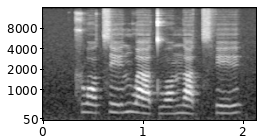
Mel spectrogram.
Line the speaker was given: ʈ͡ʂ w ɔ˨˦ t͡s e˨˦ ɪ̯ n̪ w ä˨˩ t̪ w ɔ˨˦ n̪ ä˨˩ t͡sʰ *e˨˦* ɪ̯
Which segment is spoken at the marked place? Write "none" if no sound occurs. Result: e˨˦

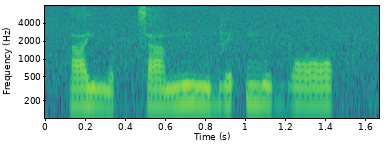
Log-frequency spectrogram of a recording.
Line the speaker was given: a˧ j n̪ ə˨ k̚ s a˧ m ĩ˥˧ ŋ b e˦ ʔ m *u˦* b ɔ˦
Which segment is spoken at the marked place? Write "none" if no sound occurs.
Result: u˦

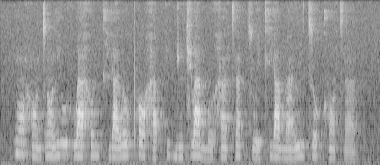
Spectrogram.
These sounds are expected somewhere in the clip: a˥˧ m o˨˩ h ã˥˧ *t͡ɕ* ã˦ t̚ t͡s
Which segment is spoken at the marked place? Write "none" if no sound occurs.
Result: t͡s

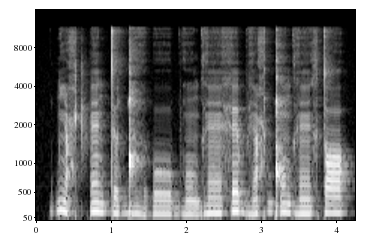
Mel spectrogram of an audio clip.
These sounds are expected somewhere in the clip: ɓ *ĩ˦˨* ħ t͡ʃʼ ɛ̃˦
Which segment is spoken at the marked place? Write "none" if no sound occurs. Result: ĩ˦˨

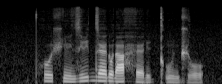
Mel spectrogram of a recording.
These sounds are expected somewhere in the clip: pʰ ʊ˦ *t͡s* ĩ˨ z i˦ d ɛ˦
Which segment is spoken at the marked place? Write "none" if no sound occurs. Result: ʃ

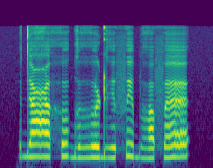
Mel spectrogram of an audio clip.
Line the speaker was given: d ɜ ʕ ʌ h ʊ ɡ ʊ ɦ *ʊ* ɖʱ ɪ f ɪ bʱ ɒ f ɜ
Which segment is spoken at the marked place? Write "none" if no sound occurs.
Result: ʊ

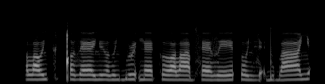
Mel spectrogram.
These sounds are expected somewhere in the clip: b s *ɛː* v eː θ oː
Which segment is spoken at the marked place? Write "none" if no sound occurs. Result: ɛː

